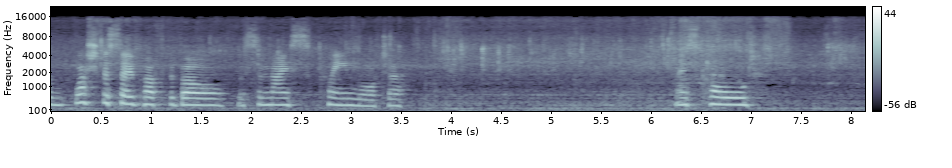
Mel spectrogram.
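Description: Hands scrub a bowl under water.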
